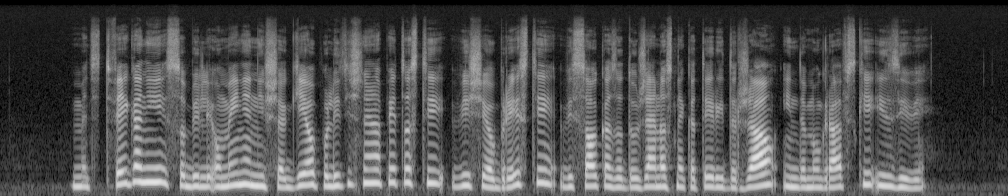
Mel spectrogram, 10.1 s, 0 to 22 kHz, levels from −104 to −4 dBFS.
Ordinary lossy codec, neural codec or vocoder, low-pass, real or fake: none; none; 19.8 kHz; real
